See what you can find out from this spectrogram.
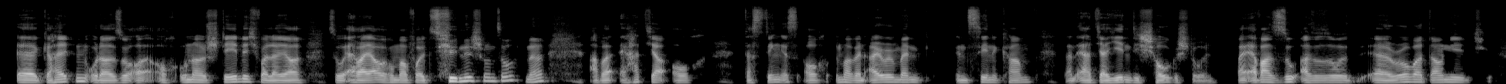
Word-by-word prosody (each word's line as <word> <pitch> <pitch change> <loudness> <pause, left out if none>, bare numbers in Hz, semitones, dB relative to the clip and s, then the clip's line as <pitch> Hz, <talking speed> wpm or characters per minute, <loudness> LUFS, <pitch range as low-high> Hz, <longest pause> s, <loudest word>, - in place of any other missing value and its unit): äh, 100 -1 +5
gehalten 120 +10 +1
oder 95 -1 +3
so, 100 +1 0
äh, - - -4
auch 100 0 -3
unausstehlich, 110 +5 0
weil 95 -1 +3
er 95 - +3
ja, 95 0 +2 0.2
so 100 -1 -1
er 100 - +1
war 95 +1 +7
ja 100 - +5
auch 105 -1 +1
immer 100 -2 +1
voll 95 -1 0
zynisch 155 - +3
und 160 -1 -2
so, 185 +3 -2
ne? 155 +2 -1 0.4
Aber - - 0
er - - -3
hat - - -6
ja - - +1
auch 100 0 -5 0.4
das - - -5
Ding 110 +1 -2
ist 110 +1 -6
auch 95 +1 -2
immer, 105 -1 -1
wenn 95 - +2
Iron 105 +2 +2
Man 105 -2 -1 0.3
in 95 0 -3
Szene 105 0 -2
kam, 100 +2 -4 0.3
dann 90 - -5
er 95 0 +2
hat 95 0 -2
ja 95 - +5
jeden 100 +3 +2
die 95 - -2
Show 95 +2 +1
gestohlen. 85 -4 -8 0.2
Weil - - +1
er - - +2
war 110 -1 +6
so 120 +5 -1
also 100 0 0
so, 100 0 0 0.2
äh, 100 - -2
Robert 115 +4 +1
Downey 105 -1 -1
J - - -16
100 Hz, 220 wpm, -24 LUFS, 95-110 Hz, 0.4 s, war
